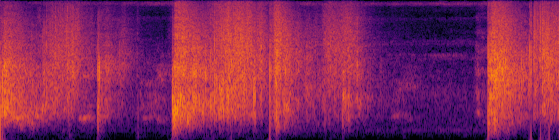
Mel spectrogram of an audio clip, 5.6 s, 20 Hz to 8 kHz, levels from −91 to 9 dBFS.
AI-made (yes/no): no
